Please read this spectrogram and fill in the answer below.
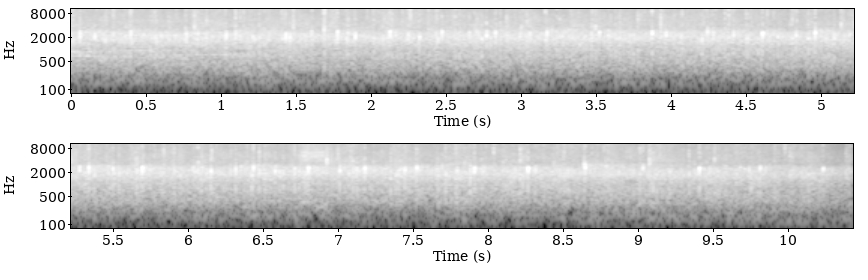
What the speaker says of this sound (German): Also nochmal bitte einen richtig fetten Applaus.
